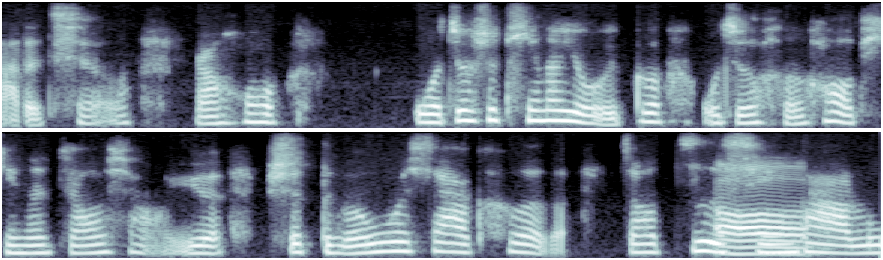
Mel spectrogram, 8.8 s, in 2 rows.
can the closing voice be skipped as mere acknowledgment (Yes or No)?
Yes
